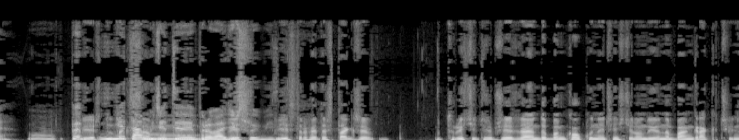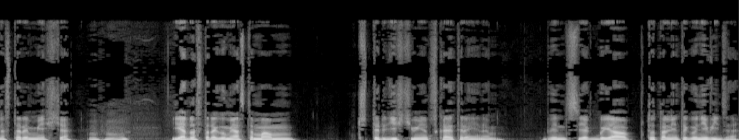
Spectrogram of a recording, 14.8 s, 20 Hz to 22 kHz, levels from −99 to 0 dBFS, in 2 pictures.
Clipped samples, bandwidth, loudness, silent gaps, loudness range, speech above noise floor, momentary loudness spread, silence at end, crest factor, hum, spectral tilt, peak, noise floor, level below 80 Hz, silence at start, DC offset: under 0.1%; 19 kHz; -21 LUFS; none; 6 LU; 53 dB; 14 LU; 0 s; 18 dB; none; -6.5 dB/octave; -4 dBFS; -74 dBFS; -60 dBFS; 0 s; under 0.1%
